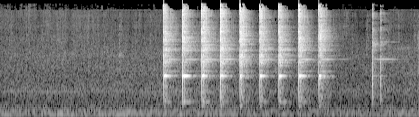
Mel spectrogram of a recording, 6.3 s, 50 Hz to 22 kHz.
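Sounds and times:
page-turn cue of bright ringing metallic taps: 0:02.5 - 0:06.0.

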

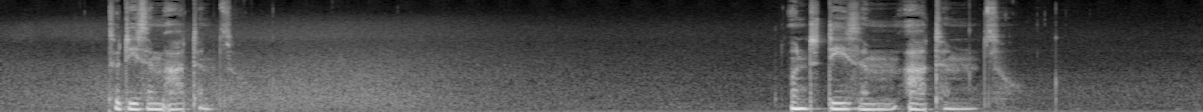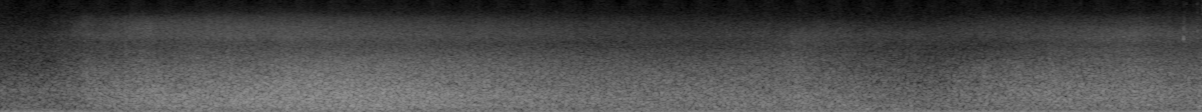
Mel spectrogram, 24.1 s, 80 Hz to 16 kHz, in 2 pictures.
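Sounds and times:
ocean surf waves: 0:00.0 - 0:24.0
speech: 0:01.1 - 0:02.4, 0:08.0 - 0:10.1.

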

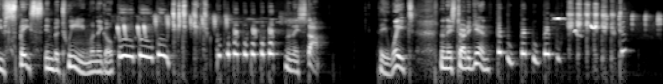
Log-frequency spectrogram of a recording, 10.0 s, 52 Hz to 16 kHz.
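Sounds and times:
speech: 0:00.0 - 0:05.0, 0:05.7 - 0:07.8, 0:08.5 - 0:08.8
nightingale singing a short varied phrase: 0:01.6 - 0:04.6, 0:08.2 - 0:09.9.

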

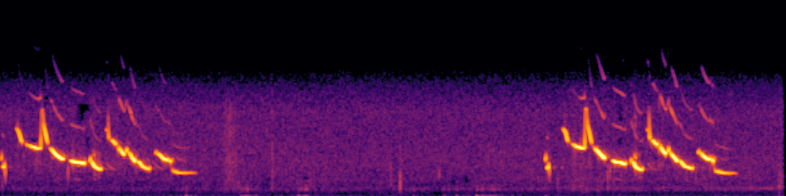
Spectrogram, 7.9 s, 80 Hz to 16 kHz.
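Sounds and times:
Chihuahuan meadowlark whistled song: 0:00.0 - 0:02.1, 0:05.4 - 0:07.5.

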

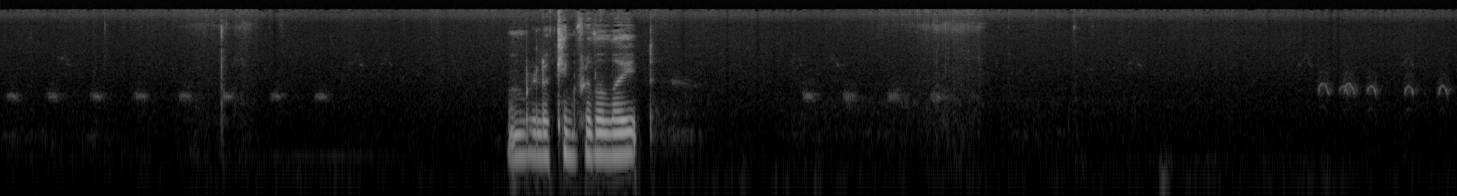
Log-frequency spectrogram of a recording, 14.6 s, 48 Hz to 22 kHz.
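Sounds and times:
crows cawing while harassing an eagle: 0:00.0 - 0:03.4, 0:08.0 - 0:09.5, 0:13.2 - 0:14.5
low steady outdoor rumble: 0:00.0 - 0:14.5
speech: 0:05.1 - 0:06.5.

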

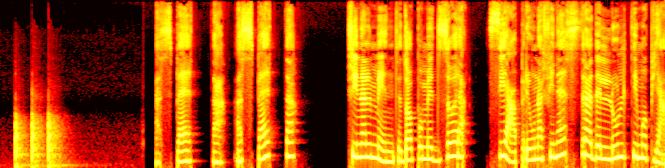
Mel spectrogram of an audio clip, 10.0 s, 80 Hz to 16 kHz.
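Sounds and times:
iron door knocker knocks: 0:00.2 - 0:01.3
speech: 0:02.4 - 0:04.5, 0:05.3 - 0:09.9.

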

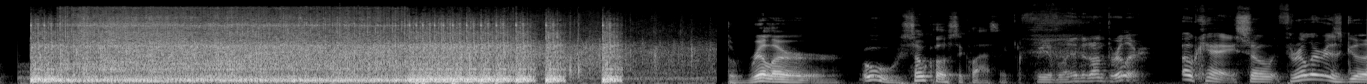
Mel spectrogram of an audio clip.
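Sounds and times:
prize wheel being spun: 0:00.3 - 0:06.3
speech: 0:07.6 - 0:08.3, 0:08.9 - 0:13.6.

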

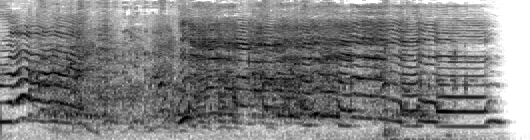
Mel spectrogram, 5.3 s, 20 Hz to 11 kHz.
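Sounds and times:
laughter: 0:00.1 - 0:05.0
turkey gobbling: 0:00.4 - 0:04.1.

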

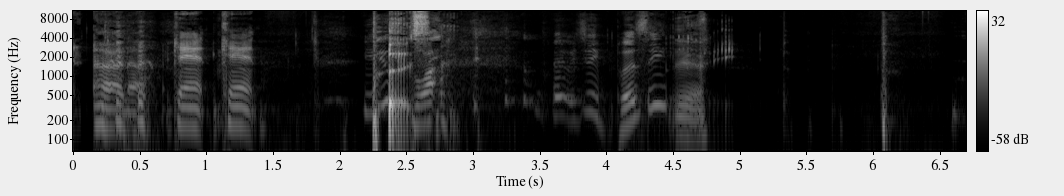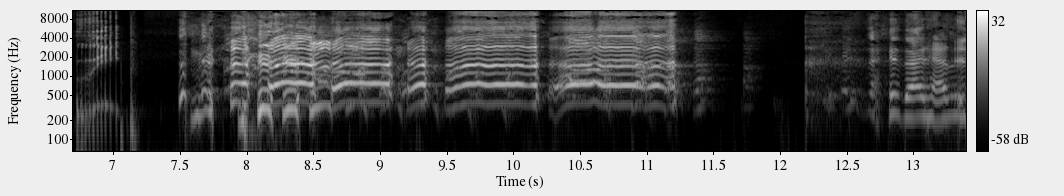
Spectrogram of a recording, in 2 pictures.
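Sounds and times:
laughter: 0:00.0 - 0:00.8, 0:07.5 - 0:13.3
speech: 0:00.2 - 0:01.5, 0:02.2 - 0:03.1, 0:03.7 - 0:04.9, 0:07.6 - 0:10.8, 0:12.8 - 0:13.3
long croaky burp stretched into a drawn-out voiced word: 0:02.4 - 0:02.8, 0:04.6 - 0:05.1, 0:06.6 - 0:07.2.

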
